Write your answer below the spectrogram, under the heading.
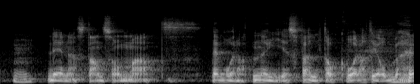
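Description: A man speaks at a moderate pace. Audible room echo and noticeable background noise surround his voice. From Värmland, Sweden (Charlottenberg). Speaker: synthpop musician. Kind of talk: casual interview.

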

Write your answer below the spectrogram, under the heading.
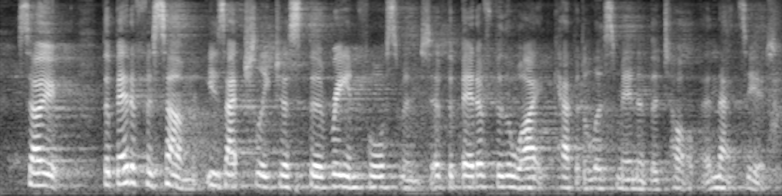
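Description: A woman with an Australian accent speaks at a moderate pace and medium pitch, her intonation fairly even. Room echo is audible, and background noise is noticeable. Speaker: social commentator and writer. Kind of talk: live panel discussion. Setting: stage with audience.

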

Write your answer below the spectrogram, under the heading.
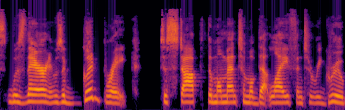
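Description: A woman with an American accent uses an ordinary speaking voice at medium pitch and a moderate pace. The recording is very clean, with a silent background and a dry, close sound with no echo. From Chicago, South Side. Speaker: spiritual healer. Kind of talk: casual interview.

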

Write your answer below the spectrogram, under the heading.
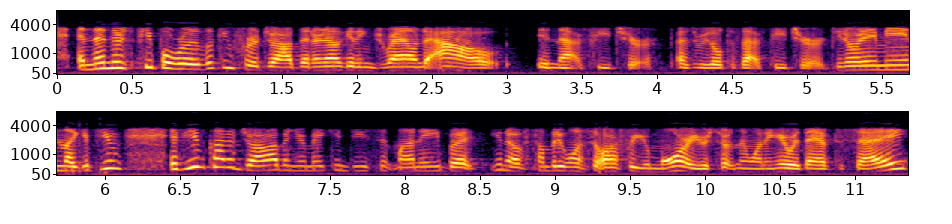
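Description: A woman at medium pitch, energetic and very fast, with very wide pitch swings and hardly any pauses. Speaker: social media expert. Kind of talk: radio call-in show.

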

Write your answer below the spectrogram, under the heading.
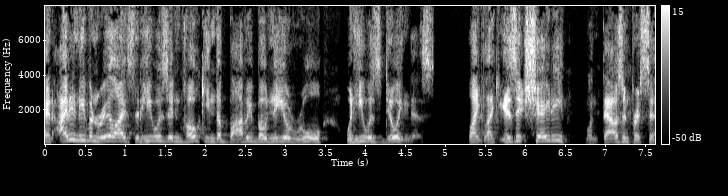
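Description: A man's high-pitched voice, fairly quick pace, lively intonation. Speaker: sports podcast co-host. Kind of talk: casual sports chat.

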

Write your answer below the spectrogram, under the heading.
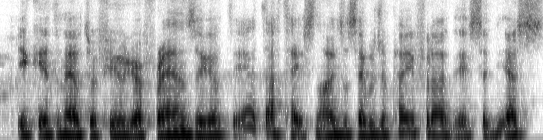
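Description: A man with a Dublin accent has a dark, mellow, somewhat breathy tone. The background is quiet. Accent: Dublin Irish. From Ireland, Dublin. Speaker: butcher business owner. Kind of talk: interview.

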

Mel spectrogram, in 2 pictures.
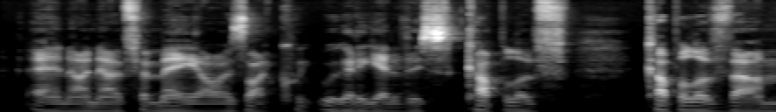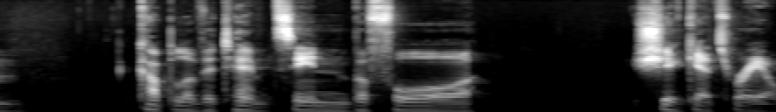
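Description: In a very clean recording with a silent background, a man with an Australian accent speaks at a very deep, low pitch in a bright, sharp tone. His intonation is monotone and flat, his pace moderate, with long, frequent pauses. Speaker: podcast co-host. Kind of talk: casual chat.

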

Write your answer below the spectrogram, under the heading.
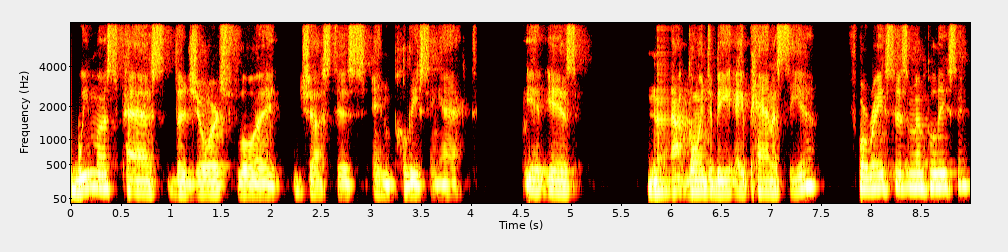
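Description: In an unremarkable speaking voice at a medium pitch, a man talks at a fairly slow pace. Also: ordinary pitch variation, very even loudness. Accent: American. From US Northeast, New York (Rockland County). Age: 30s. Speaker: congressman. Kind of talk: interview.

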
